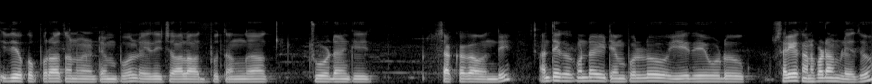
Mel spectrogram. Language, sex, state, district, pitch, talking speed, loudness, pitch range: Telugu, male, Andhra Pradesh, Anantapur, 135 Hz, 130 wpm, -19 LUFS, 125-155 Hz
